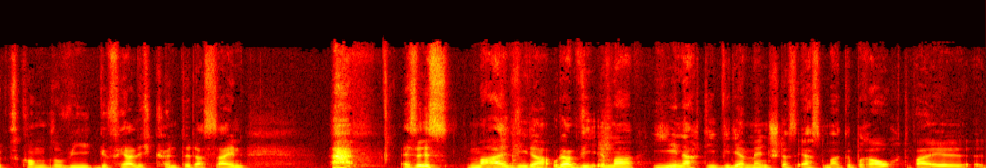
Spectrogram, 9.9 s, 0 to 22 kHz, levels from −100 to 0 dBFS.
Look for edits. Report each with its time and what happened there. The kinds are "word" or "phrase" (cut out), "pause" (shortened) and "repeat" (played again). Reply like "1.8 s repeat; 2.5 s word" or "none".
4.6 s pause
